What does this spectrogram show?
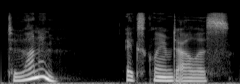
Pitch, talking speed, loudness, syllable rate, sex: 190 Hz, 100 wpm, -16 LUFS, 5.3 syllables/s, female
